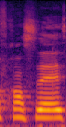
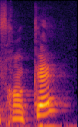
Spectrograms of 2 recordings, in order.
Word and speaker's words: français: Mais je suis franquais? Non, je suis français.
